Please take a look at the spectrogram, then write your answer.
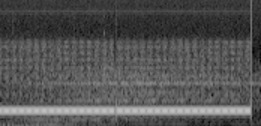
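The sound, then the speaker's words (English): A phone line tone hums steadily and unbroken for about three seconds, loud as if through a handset, during a call placed late at night, then cuts off abruptly with a click; nobody answers or speaks. “I got a bunch of missed calls from Jay. Fuck, man, pick up.”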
